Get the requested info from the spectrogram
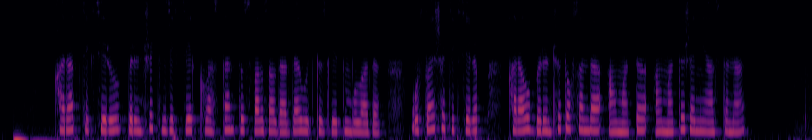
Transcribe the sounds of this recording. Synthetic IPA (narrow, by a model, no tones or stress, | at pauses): qʰɑɾɑp̚t̪ʰe̞kse̞ɾubɪɾɪnʃɪkʲʰe̞ze̞k̚t̪e̞qʰlˠɑst̪ɑnt̪ʰəsvaɡzalˠd̪ɑɾd̪ɑwɵt̪kʲɪzɪle̞t̪ɪnbo̞lˠɑd̪əwʔo̞̰səlˠɑjʃɑt̪ʰe̞kse̞ɾɪp̚qʰɑɾɑwbɪɾɪnʃɪt̪ʰo̞qsɑnd̪ɑɑlˠmɑt̪əɑlˠmɑt̪əʒæne̞ɑst̪ɑnɑ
